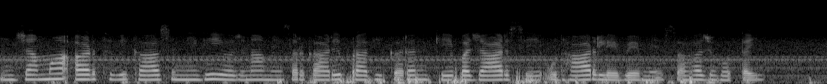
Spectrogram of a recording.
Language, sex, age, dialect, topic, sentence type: Magahi, female, 25-30, Western, banking, statement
